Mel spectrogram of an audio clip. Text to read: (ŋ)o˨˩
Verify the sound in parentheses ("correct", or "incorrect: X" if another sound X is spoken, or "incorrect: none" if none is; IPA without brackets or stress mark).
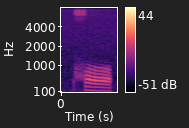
incorrect: x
